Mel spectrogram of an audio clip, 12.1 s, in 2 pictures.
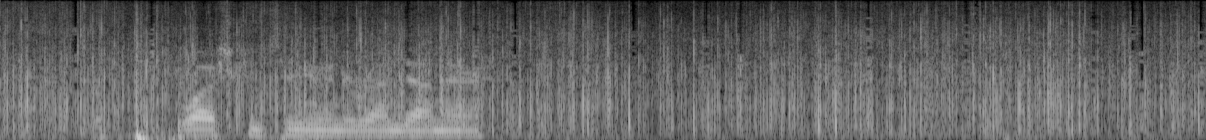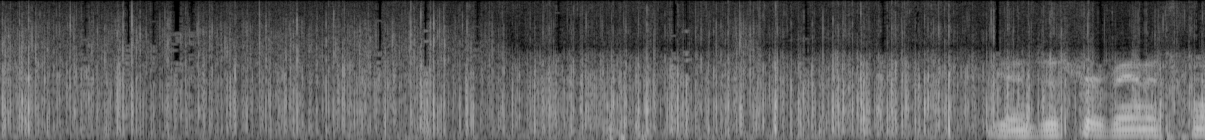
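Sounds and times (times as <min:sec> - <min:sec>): heavy rain on ground and brush: 0:00.0 - 0:12.0.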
